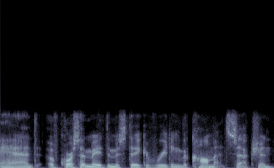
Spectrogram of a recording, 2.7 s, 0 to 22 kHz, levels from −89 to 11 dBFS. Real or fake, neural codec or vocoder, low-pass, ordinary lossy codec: real; none; 7.2 kHz; Opus, 32 kbps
